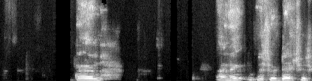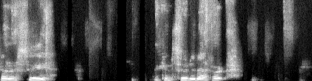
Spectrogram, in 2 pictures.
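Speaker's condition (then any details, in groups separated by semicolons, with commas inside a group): Parkinson's disease; young onset, diagnosed at 37 after about 5 years of noticed symptoms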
